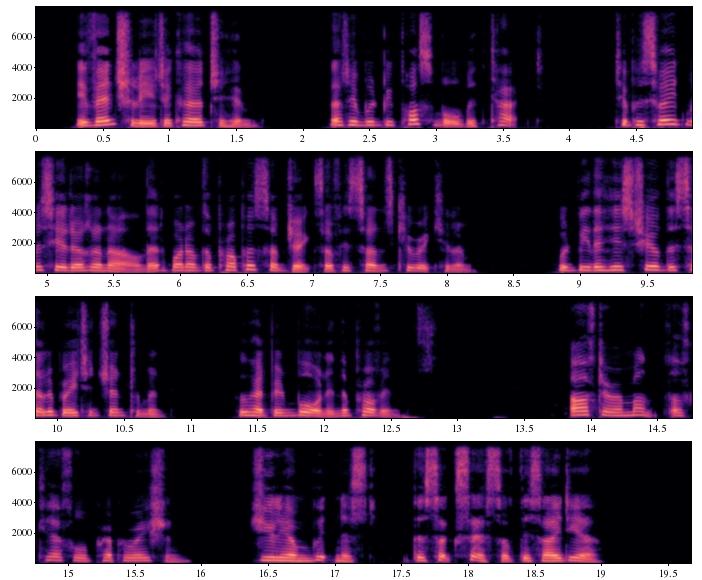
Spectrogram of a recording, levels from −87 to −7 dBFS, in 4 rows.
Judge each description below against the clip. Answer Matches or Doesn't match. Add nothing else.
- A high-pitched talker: Matches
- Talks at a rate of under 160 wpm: Doesn't match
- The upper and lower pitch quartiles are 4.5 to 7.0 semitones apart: Doesn't match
